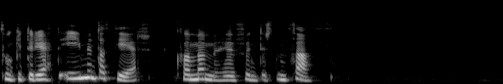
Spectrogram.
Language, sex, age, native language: Icelandic, female, 40-49, Icelandic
